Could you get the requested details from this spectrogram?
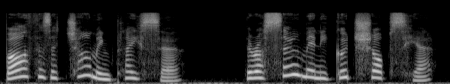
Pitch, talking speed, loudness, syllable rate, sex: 295 Hz, 175 wpm, -20 LUFS, 5.4 syllables/s, female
